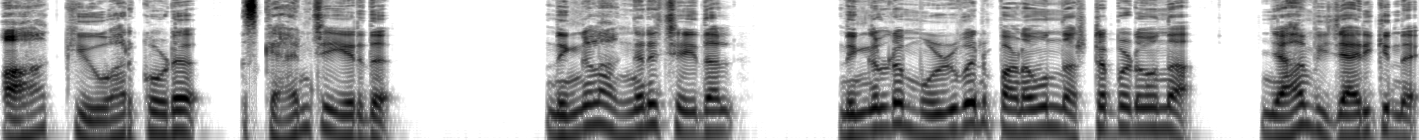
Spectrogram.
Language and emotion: Malayalam, fearful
